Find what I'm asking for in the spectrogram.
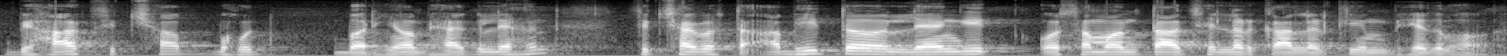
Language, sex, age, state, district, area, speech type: Maithili, male, 30-45, Bihar, Begusarai, urban, spontaneous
